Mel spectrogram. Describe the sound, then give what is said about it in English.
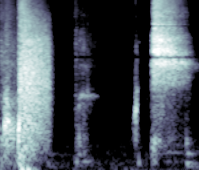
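Two sharp whip cracks, each a loud hissing swish that snaps and trails off, separated by a pause with a faint rattle and a brief click between them. No voices. “I got the whip. The whip's here.”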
